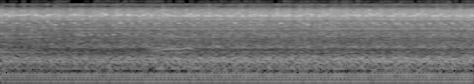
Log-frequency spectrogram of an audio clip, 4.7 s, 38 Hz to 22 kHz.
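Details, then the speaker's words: Engine at idle with points found set at 0.016 instead of the required 0.017; slightly uneven idle with a light quick puffing tick about four times a second, a new small exhaust leak. "um it's got a little exhaust leak didn't have that a little while ago well didn't have that the other day when I"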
